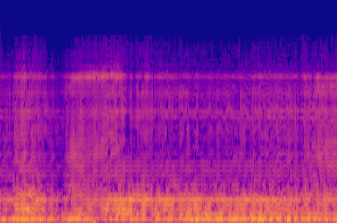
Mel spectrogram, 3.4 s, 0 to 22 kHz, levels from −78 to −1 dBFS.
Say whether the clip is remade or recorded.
remade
